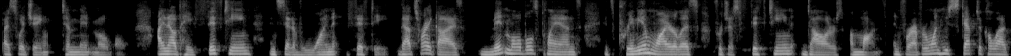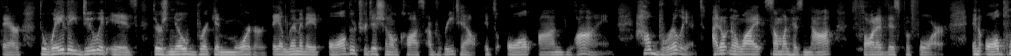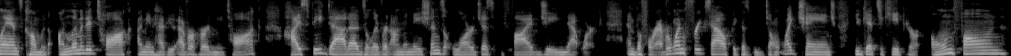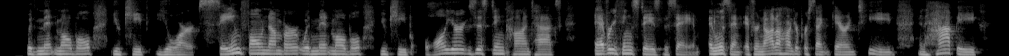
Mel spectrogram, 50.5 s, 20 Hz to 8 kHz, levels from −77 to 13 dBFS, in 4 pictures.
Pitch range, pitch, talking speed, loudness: 125-160 Hz, 135 Hz, 165 wpm, -25 LUFS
